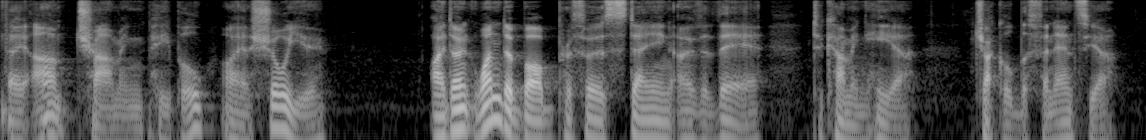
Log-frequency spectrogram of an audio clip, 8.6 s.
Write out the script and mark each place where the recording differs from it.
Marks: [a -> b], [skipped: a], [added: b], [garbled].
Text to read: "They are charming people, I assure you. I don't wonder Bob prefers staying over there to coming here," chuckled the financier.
"They [are -> aren't] charming people, I assure you. I don't wonder Bob prefers staying over there to coming here," chuckled the financier.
